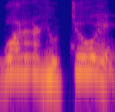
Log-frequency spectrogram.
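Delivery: put-on shrill, high, top-of-lungs yelling. Retelling how a man yelled at a student during a test, retelling a top-of-lungs yell. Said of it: "he yells like at the top of his lungs".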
